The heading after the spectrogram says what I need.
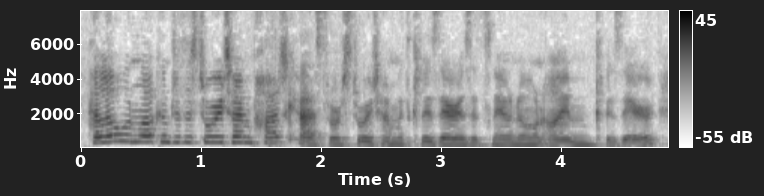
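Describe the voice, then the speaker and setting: A woman hosting a podcast, chatty and quick to laugh. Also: mid-range voice, a little mellow. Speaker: podcast host. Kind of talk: casual podcast chat. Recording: slightly dull, muffled audio.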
